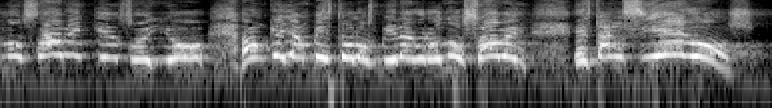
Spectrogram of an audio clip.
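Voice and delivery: high, loud, pleading cry of Jesus; Jesus crying out from the cross. Acted. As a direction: plead for them at the top of your voice. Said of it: "cuando dijo".

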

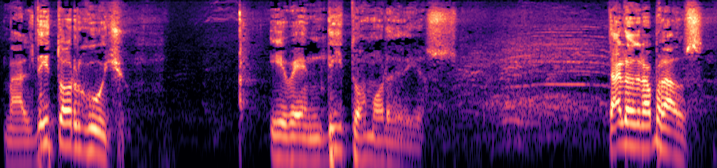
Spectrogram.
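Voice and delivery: loud, high-pitched sermon delivery; full-force preaching. Real, not acted. Preacher tells the congregation the conclusion, preaching at full force. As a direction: preach it with force to a big crowd.

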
